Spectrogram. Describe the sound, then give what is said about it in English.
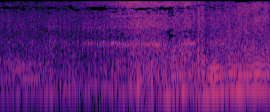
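A Subaru rally car engine revs hard and climbs in pitch, its harmonics sweeping upward over a gritty, continuous roar that grows louder toward the end. “So this is the Subaru cars. They both sound identical.”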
